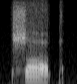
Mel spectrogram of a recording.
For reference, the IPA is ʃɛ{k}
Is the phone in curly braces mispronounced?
no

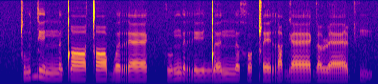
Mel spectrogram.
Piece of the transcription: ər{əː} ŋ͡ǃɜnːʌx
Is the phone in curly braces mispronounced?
yes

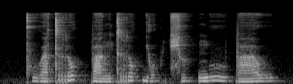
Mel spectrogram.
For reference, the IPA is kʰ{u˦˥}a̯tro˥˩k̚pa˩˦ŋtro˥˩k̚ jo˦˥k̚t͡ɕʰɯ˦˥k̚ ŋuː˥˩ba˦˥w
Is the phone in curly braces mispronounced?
yes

